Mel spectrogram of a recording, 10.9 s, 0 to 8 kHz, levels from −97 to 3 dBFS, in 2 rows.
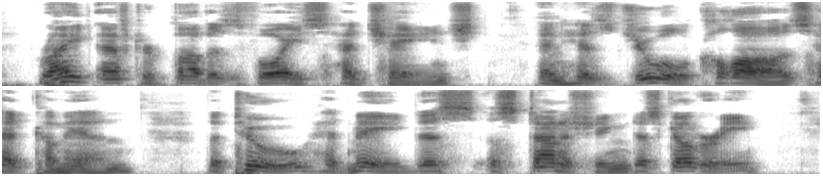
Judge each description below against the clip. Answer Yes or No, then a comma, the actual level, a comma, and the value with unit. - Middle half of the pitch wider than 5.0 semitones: Yes, wide, 5.4 semitones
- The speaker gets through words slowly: Yes, slow, 110 wpm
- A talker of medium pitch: No, low, 110 Hz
